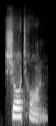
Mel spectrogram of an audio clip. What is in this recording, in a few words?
"shorthorn", Indian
